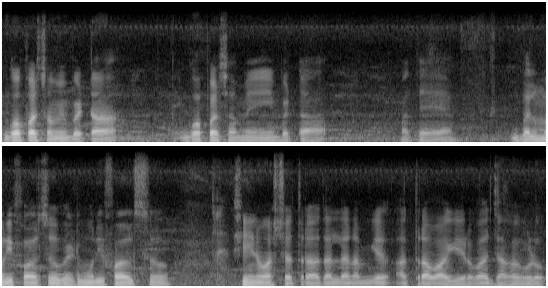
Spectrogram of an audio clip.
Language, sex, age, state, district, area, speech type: Kannada, male, 18-30, Karnataka, Mandya, rural, spontaneous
